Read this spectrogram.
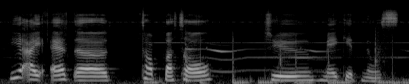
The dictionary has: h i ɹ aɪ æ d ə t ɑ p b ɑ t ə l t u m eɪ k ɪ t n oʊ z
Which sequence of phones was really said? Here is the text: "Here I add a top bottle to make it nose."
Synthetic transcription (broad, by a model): h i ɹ aɪ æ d ə t ɑ p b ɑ s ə l t u m eɪ k ɪ t n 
